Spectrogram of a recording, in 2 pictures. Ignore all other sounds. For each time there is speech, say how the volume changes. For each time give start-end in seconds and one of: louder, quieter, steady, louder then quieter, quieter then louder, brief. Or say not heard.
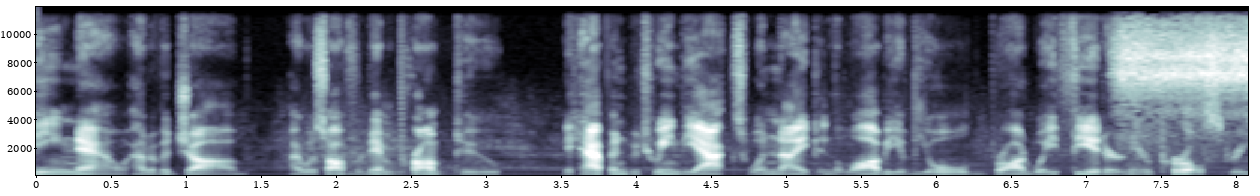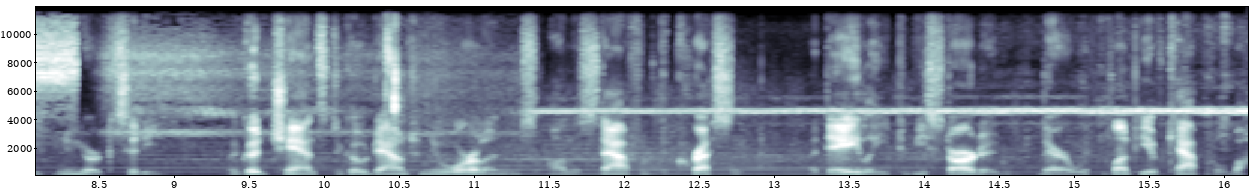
0.0-16.1 steady.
